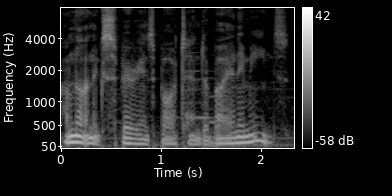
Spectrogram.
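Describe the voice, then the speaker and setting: Low, gravelly, charming vampire bartender played by a man. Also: a little fast, soft background music. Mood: flirtatious, modest. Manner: courteous, soft-spoken, slightly formal, teasing. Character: charming, polite male vampire bartender, flirtatious and modest. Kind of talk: audio roleplay, intimate one-sided dialogue.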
